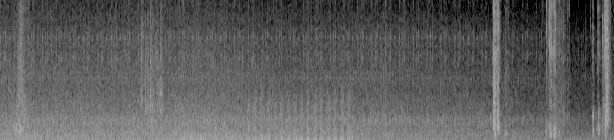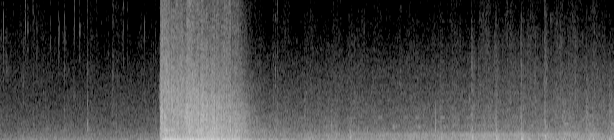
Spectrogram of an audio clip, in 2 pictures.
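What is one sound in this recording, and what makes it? Footsteps crunch steadily on gravel and dirt.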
